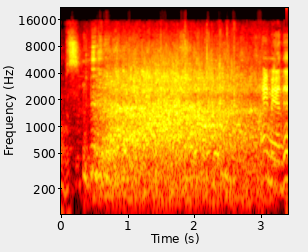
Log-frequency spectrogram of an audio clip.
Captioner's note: laughter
